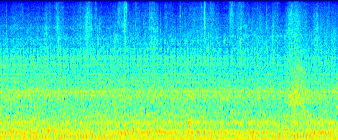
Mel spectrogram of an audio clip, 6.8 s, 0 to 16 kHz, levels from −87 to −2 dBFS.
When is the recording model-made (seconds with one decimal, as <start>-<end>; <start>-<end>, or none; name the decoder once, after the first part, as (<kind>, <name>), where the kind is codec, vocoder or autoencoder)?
none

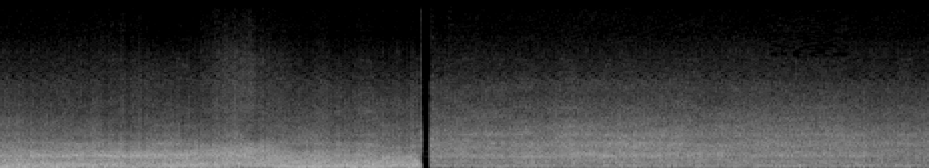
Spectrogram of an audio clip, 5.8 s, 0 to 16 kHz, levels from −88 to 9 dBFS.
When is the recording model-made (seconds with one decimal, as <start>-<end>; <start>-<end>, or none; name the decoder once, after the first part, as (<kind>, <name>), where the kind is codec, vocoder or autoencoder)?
0.0-4.8 (codec, SNAC); 5.3-5.8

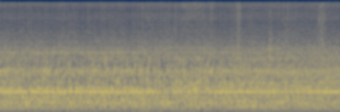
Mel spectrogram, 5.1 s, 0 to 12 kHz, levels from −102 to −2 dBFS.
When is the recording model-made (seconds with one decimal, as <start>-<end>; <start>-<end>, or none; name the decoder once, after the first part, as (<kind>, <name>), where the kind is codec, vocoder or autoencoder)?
0.4-3.5 (vocoder, BigVGAN v2)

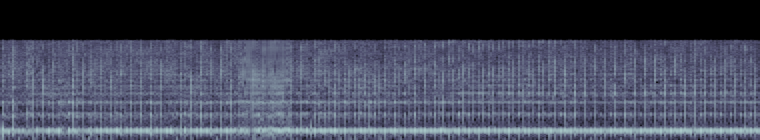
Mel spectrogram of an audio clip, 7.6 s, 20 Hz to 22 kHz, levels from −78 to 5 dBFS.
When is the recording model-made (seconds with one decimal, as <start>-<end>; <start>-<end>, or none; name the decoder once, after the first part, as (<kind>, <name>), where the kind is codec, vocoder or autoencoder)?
2.4-2.9 (vocoder, BigVGAN v2)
